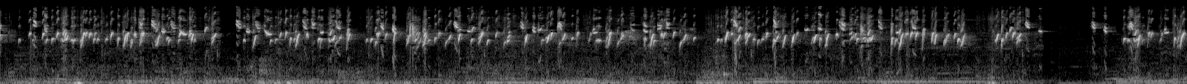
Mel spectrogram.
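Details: Long run of female European goldfinch calls meant to stimulate the male, sastasa and batbata chatter of sharp high twittering bursts with several brief gaps and one clear pause near the end.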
